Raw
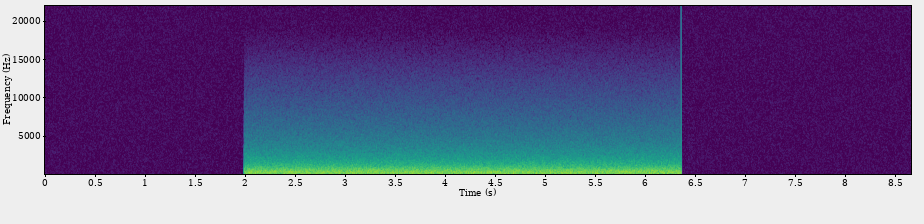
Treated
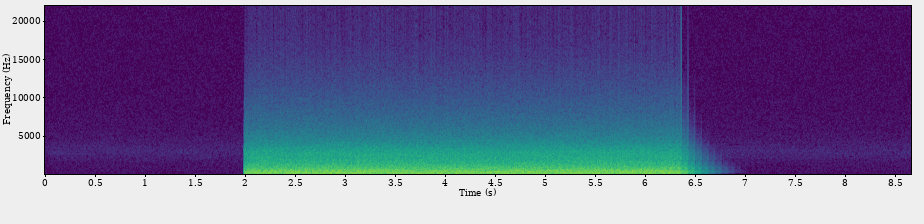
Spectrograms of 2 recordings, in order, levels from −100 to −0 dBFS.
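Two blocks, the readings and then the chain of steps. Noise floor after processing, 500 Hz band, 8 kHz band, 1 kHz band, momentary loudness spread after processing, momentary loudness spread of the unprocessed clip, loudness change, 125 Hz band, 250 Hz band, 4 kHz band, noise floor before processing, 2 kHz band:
−78 dBFS, −1.0 dB, can't be measured, +0.5 dB, 4 LU, 2 LU, −1.0 dB, −1.5 dB, −1.5 dB, +7.0 dB, −80 dBFS, +4.0 dB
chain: hard clipping −18.5 dBFS, distortion −10 dB
parametric band 3,000 Hz +7 dB 1.1 octaves
on a send: tape delay 65 ms, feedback 46%, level −3 dB, low-pass 4,800 Hz

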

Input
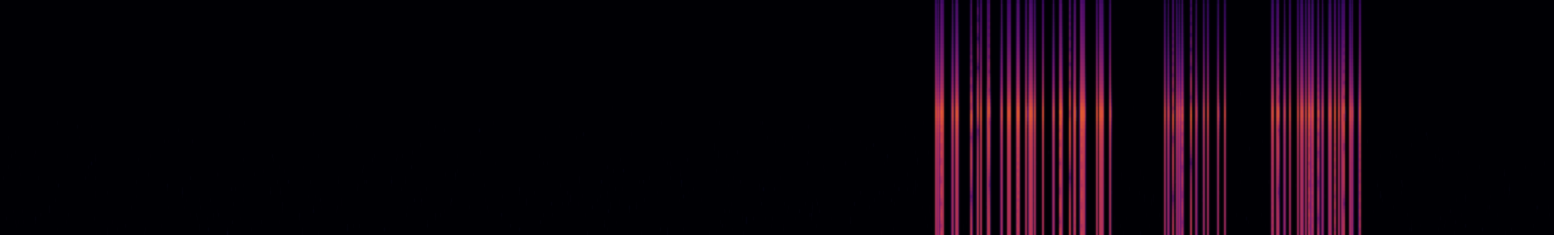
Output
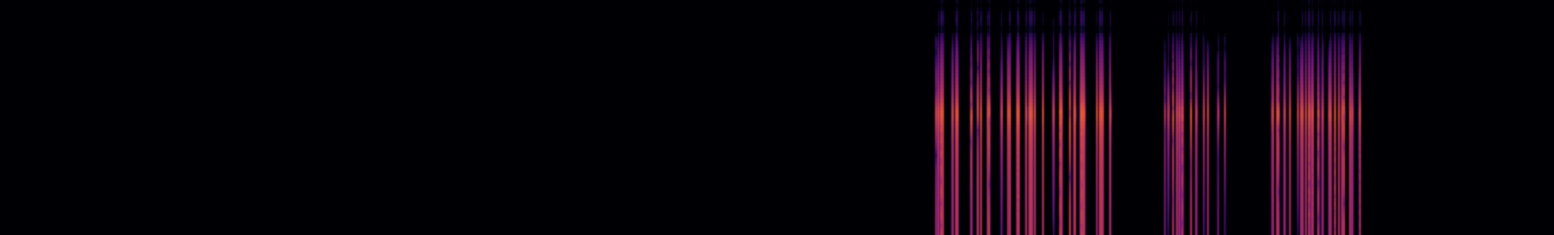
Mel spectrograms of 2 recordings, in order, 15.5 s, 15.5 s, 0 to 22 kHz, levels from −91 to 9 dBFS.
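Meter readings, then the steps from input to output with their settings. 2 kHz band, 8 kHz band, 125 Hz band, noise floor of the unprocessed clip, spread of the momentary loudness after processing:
−0.5 dB, −1.5 dB, −1.0 dB, −76 dBFS, 10 LU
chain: noise gate −33 dBFS, range −13 dB
Savitzky-Golay smoothing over 9 samples

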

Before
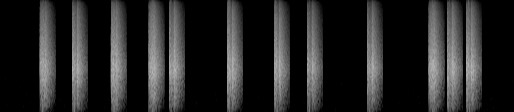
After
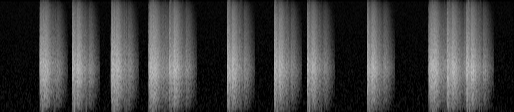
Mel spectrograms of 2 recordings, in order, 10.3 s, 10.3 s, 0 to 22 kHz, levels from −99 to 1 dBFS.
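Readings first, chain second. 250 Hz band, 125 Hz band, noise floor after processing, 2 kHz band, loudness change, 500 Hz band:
+4.0 dB, can't be measured, −77 dBFS, +4.0 dB, +3.5 dB, +4.0 dB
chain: brickwall limiter −18.5 dBFS, peak gain reduction 7.5 dB
single-tap delay 241 ms −16.5 dB
level +8 dB

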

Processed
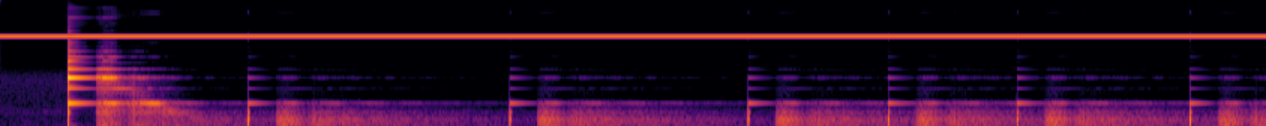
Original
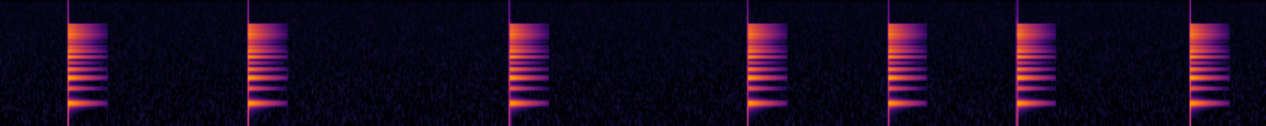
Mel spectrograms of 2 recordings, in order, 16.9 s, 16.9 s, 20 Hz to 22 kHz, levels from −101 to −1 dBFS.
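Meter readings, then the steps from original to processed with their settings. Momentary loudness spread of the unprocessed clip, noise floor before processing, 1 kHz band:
16 LU, −77 dBFS, can't be measured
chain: low-pass that shuts in the quiet parts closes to 1,800 Hz, open at −17 dBFS
in parallel at +1.5 dB: downward compressor, threshold −30 dBFS, peak gain reduction 15.5 dB
on the sum: low-shelf EQ 140 Hz +8.5 dB
on a send: feedback delay with all-pass diffusion 508 ms, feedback 56%, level −8 dB
on the sum: low-pass filter sweep 2,100 Hz → 190 Hz, 0:01.43–0:02.70
parametric band 370 Hz +10 dB 0.31 octaves
switching amplifier with a slow clock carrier 7,600 Hz
level −1 dB

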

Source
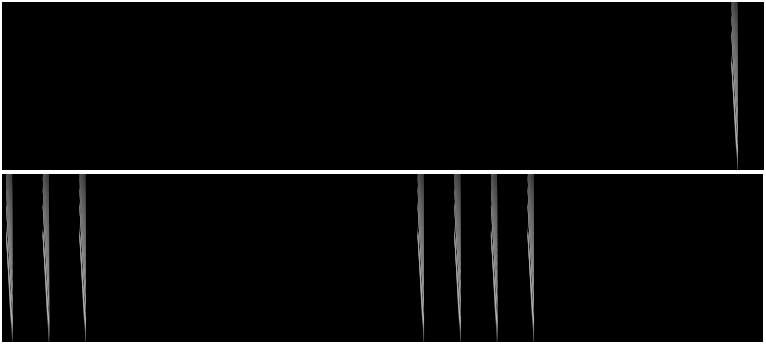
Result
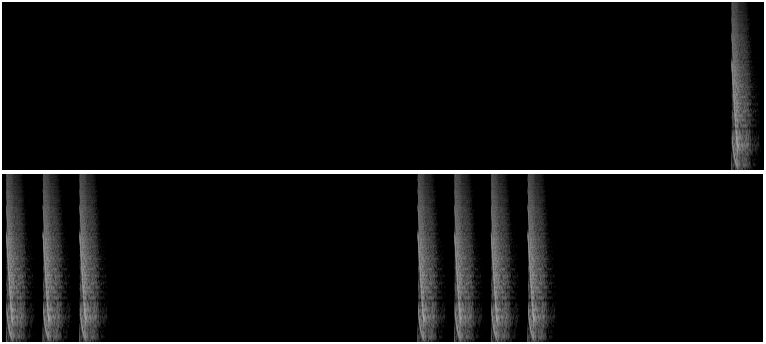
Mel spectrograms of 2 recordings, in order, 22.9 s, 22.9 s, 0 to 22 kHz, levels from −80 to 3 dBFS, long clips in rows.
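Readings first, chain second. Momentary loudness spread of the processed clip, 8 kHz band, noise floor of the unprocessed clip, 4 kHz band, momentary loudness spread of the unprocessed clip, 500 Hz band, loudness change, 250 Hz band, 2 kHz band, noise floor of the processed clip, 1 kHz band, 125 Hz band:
12 LU, −3.5 dB, below −85 dBFS, −4.0 dB, 4 LU, −4.0 dB, −4.5 dB, +11.0 dB, −4.5 dB, below −85 dBFS, −6.0 dB, can't be measured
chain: lower of the sound and its delayed copy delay 6.6 ms
high-pass filter 210 Hz 6 dB per octave
notch filter 1,000 Hz, Q 5.8
single-tap delay 147 ms −21.5 dB
reverb whose tail is shaped and stops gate 220 ms falling, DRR 3.5 dB
level −3.5 dB

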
